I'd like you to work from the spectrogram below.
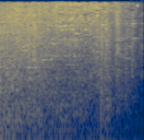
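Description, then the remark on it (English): A church's stained glass window bursts apart as someone breaks through it, in a loud, bright crash of shattering glass, followed by a spray of tinkling shards that tapers off over a couple of seconds, with no voices. “Time to burst through the stained glass window like a hero.”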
